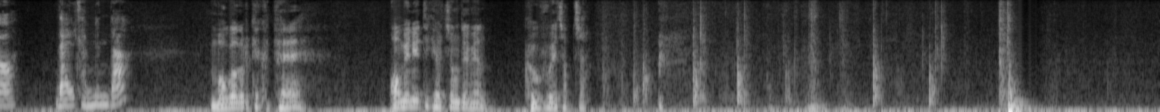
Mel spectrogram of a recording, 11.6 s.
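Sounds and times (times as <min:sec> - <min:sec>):
speech: 0:00.0 - 0:01.4, 0:02.1 - 0:03.2, 0:03.9 - 0:06.7
soft knocks and shuffling: 0:06.0 - 0:09.8
door closing: 0:07.7 - 0:08.6, 0:10.0 - 0:10.6.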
